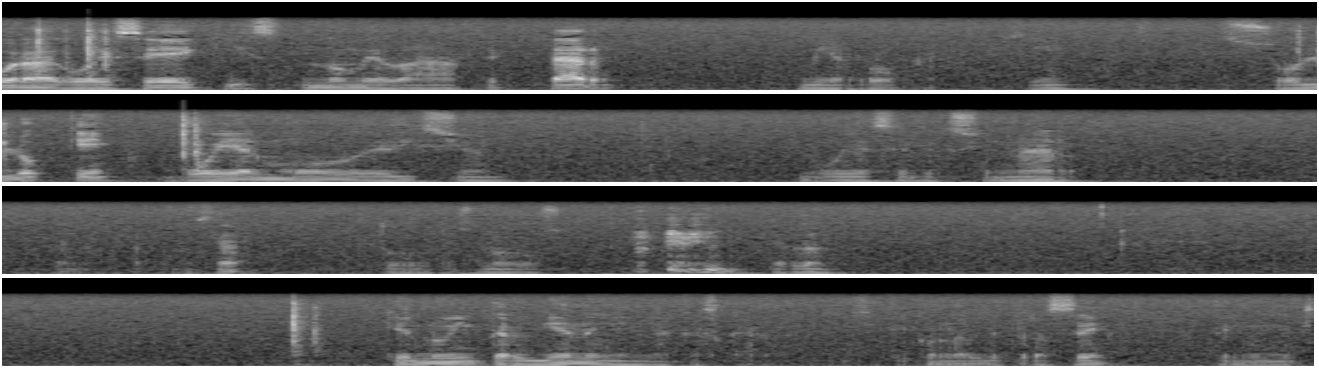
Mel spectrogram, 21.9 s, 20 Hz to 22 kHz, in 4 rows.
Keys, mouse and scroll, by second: 0.2 s, 0.5 x, 5.5 Escape, 6.3 Tab, 6.7-7.7 middle drag, 7.9 scroll up 1, 8.3 middle click, 11.7 click, 12.5 middle click, 13.3 scroll up 1, 13.6 middle click, 15.3-16.3 middle drag, 17.8 c, 19.0-19.5 scroll down 2, 20.1-21.9 drag.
